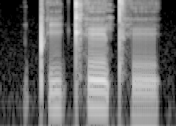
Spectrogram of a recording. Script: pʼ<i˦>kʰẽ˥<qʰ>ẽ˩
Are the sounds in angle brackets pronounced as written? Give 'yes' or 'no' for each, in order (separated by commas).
yes, no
